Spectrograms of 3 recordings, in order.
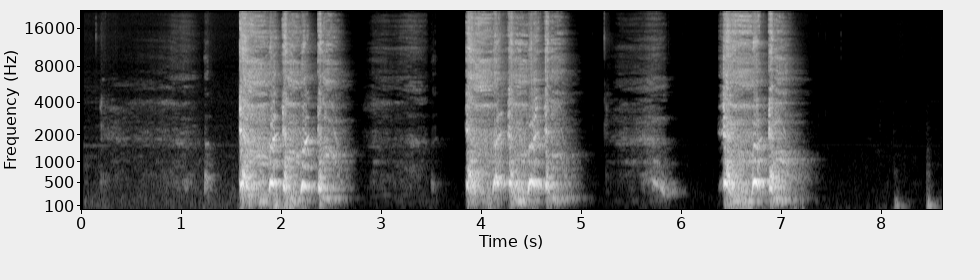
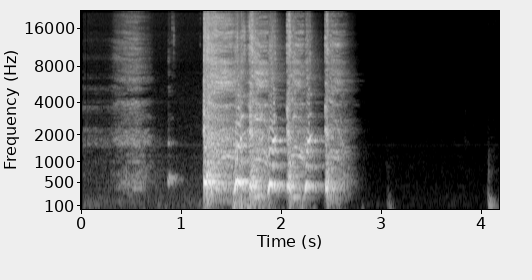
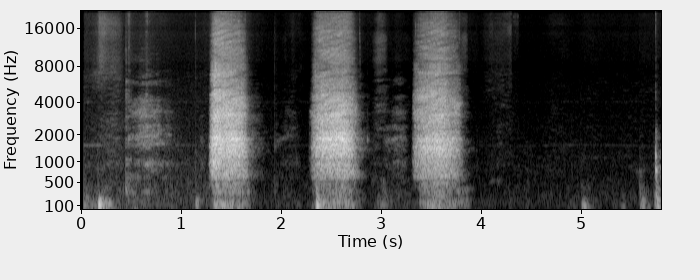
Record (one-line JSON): {"three_cough_length": "8.6 s", "three_cough_amplitude": 32768, "three_cough_signal_mean_std_ratio": 0.43, "cough_length": "4.2 s", "cough_amplitude": 32768, "cough_signal_mean_std_ratio": 0.47, "exhalation_length": "5.8 s", "exhalation_amplitude": 32768, "exhalation_signal_mean_std_ratio": 0.37, "survey_phase": "beta (2021-08-13 to 2022-03-07)", "age": "18-44", "gender": "Female", "wearing_mask": "No", "symptom_cough_any": true, "symptom_fatigue": true, "smoker_status": "Current smoker (e-cigarettes or vapes only)", "respiratory_condition_asthma": false, "respiratory_condition_other": false, "recruitment_source": "Test and Trace", "submission_delay": "0 days", "covid_test_result": "Negative", "covid_test_method": "LFT"}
